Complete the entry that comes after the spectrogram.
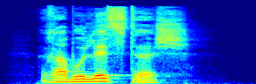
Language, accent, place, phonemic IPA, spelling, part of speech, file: German, Germany, Berlin, /ʁabuˈlɪstɪʃ/, rabulistisch, adjective, De-rabulistisch.ogg
- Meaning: quibbling, hair-splitting, sophistical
